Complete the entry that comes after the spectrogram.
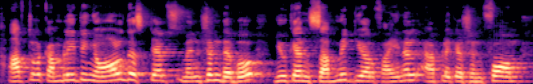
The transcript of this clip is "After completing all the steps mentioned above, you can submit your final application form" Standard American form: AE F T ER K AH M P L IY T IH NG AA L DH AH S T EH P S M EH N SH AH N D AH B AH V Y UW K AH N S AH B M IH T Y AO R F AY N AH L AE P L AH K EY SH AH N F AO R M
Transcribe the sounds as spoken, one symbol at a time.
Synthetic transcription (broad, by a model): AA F T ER K AH M P L IY T IH NG AA L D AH S T EH P S M EH N SH AH N D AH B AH Y UW K AH N S AH B M IH T Y AO R F AY N AH L AE P L AH K EY SH AH N F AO R M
